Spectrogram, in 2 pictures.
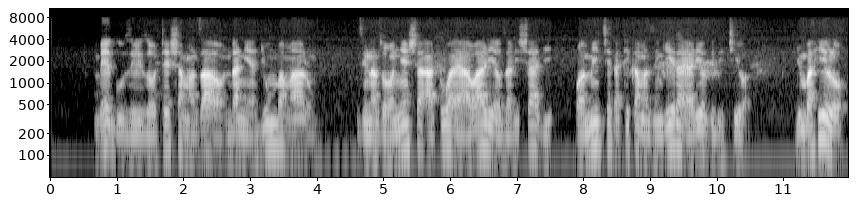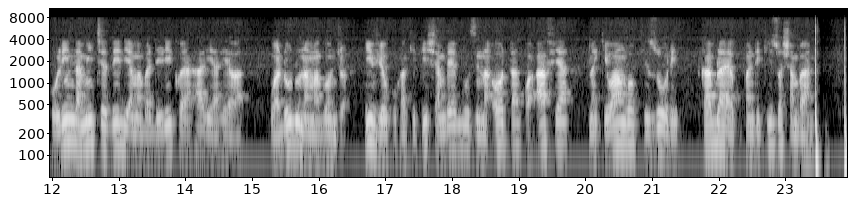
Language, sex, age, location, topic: Swahili, male, 25-35, Dar es Salaam, agriculture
